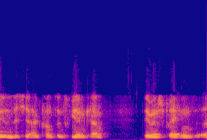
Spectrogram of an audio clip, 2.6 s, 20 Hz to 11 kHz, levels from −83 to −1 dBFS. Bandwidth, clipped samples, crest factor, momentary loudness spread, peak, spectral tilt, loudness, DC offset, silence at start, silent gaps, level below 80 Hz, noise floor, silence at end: 5.2 kHz; under 0.1%; 16 dB; 6 LU; -8 dBFS; -5.5 dB/octave; -23 LUFS; under 0.1%; 0 s; none; -68 dBFS; -53 dBFS; 0 s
